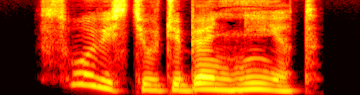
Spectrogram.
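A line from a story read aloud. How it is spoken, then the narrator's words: Displeased grumble. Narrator (Russian): пробурчала я недовольно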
